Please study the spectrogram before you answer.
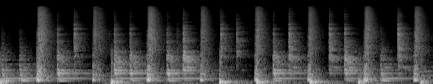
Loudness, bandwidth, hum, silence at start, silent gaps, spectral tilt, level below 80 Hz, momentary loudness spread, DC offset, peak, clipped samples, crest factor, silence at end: -24 LUFS; 16 kHz; none; 0 s; none; -5.5 dB/octave; -34 dBFS; 5 LU; under 0.1%; -4 dBFS; under 0.1%; 20 dB; 0 s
